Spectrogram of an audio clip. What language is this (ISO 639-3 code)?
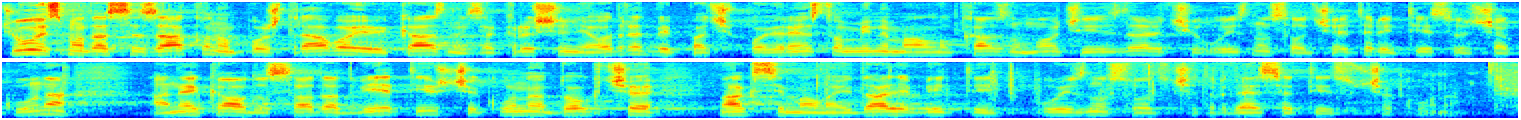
hrv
